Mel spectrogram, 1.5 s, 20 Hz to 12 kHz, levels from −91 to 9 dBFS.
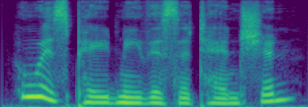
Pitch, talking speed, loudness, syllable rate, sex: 200 Hz, 235 wpm, -15 LUFS, 6.1 syllables/s, female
